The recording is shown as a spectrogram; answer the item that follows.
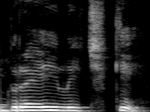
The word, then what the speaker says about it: brýličky: So brýle, but we don't say brýličky that much, we say brejličky, brejličky.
